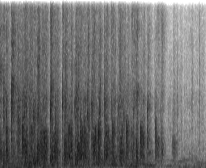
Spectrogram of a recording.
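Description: Audience applause, a dense patter of many hands clapping that dies away about three and a half seconds in.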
